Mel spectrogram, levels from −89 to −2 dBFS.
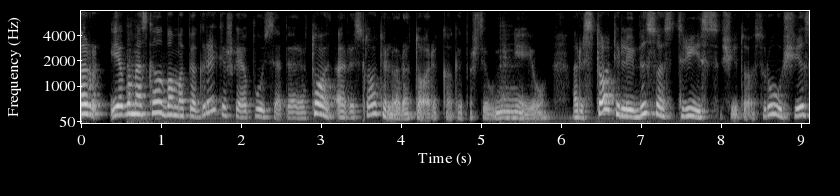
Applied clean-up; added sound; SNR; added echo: neural separator model SepFormer DNS4.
